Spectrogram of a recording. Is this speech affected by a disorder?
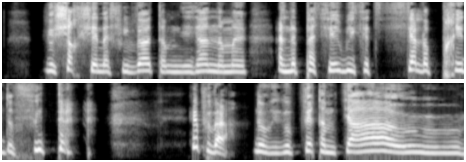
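Yes: profound deafness; noticeable to everyone.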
